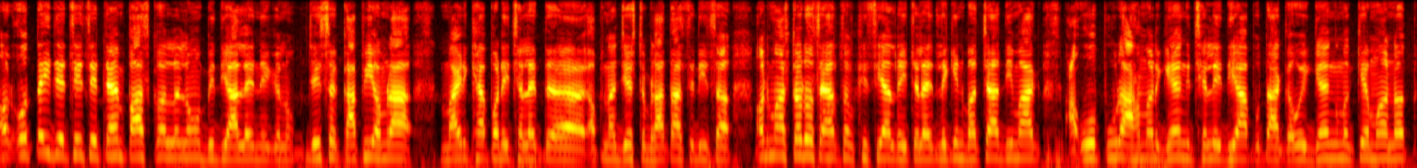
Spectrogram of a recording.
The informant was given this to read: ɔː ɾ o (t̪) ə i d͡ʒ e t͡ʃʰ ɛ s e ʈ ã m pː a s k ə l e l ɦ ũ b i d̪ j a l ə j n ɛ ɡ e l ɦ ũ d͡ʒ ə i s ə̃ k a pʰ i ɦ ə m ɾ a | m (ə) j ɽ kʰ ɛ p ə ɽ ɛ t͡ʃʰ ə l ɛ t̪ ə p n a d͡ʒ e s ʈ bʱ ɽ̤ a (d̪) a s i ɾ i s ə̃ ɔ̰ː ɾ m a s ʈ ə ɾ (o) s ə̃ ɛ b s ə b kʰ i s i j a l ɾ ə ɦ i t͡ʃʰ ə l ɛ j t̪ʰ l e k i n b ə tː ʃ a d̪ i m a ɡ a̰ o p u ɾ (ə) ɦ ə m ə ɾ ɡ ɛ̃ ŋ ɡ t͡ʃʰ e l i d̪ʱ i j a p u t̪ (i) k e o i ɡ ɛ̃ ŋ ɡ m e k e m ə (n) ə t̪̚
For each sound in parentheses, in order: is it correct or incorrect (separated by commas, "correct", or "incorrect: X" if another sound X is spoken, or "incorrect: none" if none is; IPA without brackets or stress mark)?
correct, incorrect: a, incorrect: t̪, correct, incorrect: a, incorrect: a, correct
